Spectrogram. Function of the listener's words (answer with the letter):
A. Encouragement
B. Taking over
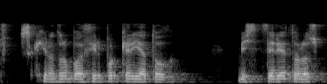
A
